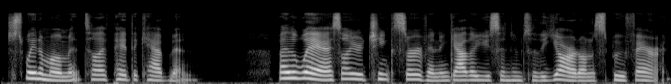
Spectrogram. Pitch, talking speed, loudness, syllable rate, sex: 210 Hz, 250 wpm, -18 LUFS, 6.1 syllables/s, female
